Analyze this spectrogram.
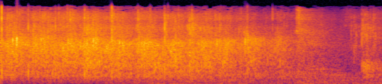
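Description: A choir of young men sings in a large echoing hall.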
